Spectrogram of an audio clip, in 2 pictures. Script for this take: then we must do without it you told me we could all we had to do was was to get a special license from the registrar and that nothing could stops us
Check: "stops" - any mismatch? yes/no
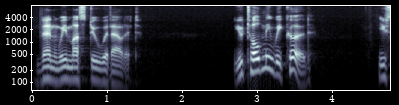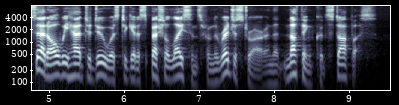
yes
